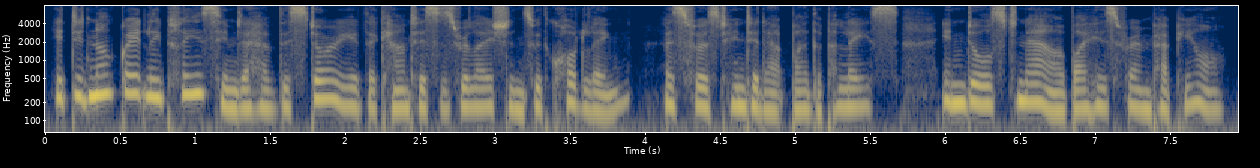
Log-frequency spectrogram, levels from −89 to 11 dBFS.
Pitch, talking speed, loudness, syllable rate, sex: 185 Hz, 220 wpm, -18 LUFS, 5.9 syllables/s, female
